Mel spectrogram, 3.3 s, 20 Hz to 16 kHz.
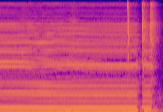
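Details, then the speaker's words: Stranger PBT501 500 W DJ amplifier, with a capacitor fitted during repair: a steady low hum with buzzy overtones, reduced but still present; a power-supply filter capacitor is suspected weak, so both capacitors are to be replaced. "तो हमें capacitor दोनों ही बदलने पड़ेंगे इसके अंदर capacitor दोनों ही बदलने पड़ेंगे, क्योंकि हमें लग रहा है कि ये वाला वीक है हमारा। ये आती दिक्कत कैपेसिटर से है।"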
